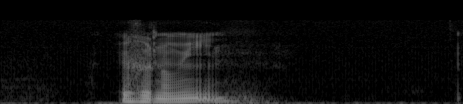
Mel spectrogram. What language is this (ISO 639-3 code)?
dan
